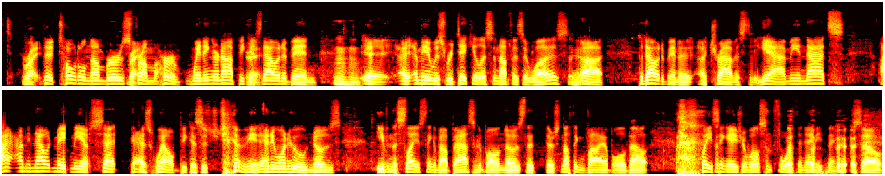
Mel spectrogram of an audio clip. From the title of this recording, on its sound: Live from Brooklyn at the Barclays Center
